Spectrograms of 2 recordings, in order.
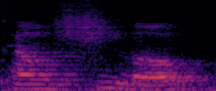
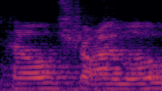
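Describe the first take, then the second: First: The name is said with a local Israeli pronunciation. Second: The name is said with an English pronunciation. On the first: "as they say it over there, they pronounce it" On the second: "this is called Tel Shiloh"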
